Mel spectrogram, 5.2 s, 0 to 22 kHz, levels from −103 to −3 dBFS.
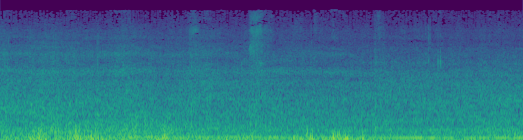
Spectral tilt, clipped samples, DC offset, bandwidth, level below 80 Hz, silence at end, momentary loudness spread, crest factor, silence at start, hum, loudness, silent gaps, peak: -6.5 dB/octave; under 0.1%; 0.9%; 16 kHz; -34 dBFS; 0 s; 4 LU; 18 dB; 0 s; none; -33 LUFS; none; -12 dBFS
